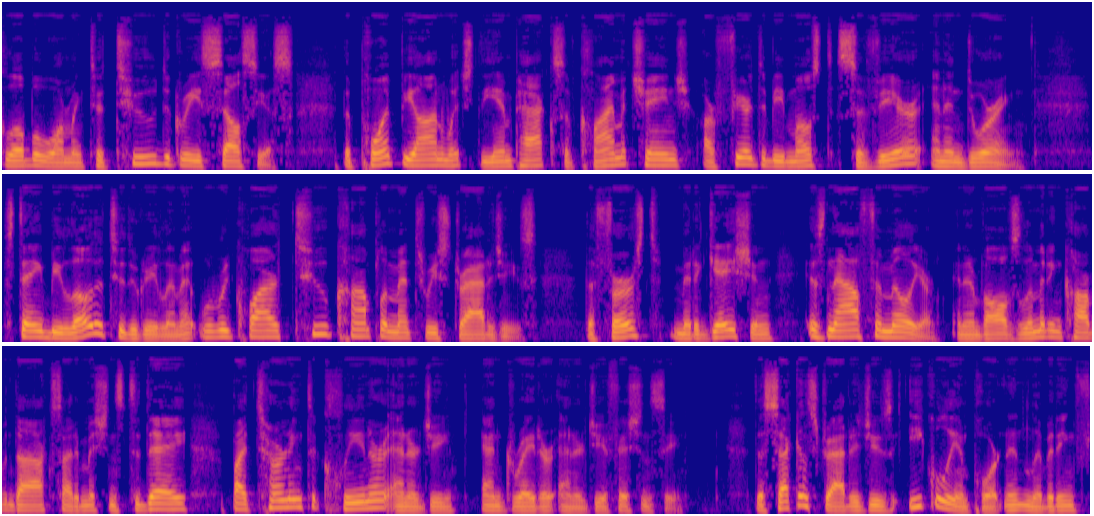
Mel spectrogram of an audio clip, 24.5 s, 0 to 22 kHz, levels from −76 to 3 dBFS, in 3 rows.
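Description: From start to finish, the speech has been through a crude rate conversion that repeats samples with no filtering, in a fixed 3:2 pattern that fits a step from 32 kHz up to 48 kHz. Each repeated sample leaves a small step in the waveform, and because the pattern cycles regularly, the error forms tones unrelated to the speech, sitting roughly 25 dB below it. These are heard as a gritty, inharmonic fizz that rides on louder and brighter syllables.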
